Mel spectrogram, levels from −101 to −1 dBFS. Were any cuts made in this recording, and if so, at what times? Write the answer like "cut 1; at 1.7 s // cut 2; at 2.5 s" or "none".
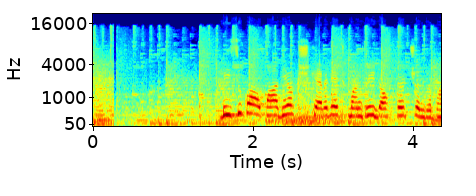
cut 1; at 1.5 s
